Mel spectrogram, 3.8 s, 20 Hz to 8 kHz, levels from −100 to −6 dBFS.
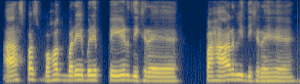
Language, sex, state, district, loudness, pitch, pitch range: Hindi, male, Arunachal Pradesh, Lower Dibang Valley, -18 LUFS, 155 Hz, 145-170 Hz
